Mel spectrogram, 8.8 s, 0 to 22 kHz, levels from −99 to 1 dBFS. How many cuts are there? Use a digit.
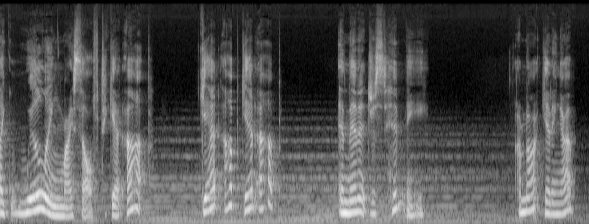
0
